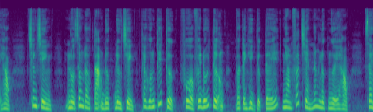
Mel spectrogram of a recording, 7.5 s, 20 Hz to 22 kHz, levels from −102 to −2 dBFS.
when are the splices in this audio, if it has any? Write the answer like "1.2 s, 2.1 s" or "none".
2.7 s, 3.5 s, 5.6 s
